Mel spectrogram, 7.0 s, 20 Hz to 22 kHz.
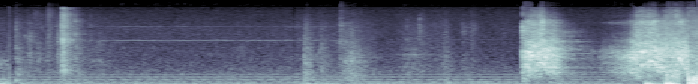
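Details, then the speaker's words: Gen1 Aprilia RSV1000 Mille/Tuono V-twin after upgrading to Exact Start battery cables; the starter stuttered before. Starter now spins evenly with near-instant power and the fuel pump kicks in right away, catching within a second to a strong idle. Healthy start. "Wow I'll tell you it's it's almost instant on power in the - before there's slight hesitation you can hear the fuel pump kick in right away"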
